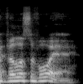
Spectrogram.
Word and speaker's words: Villa Savoye: Pronounce the name of the set, Tyler. Villa Savoy or Savoye? Yeah, Villa Savoye, right?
